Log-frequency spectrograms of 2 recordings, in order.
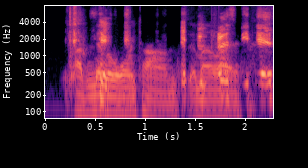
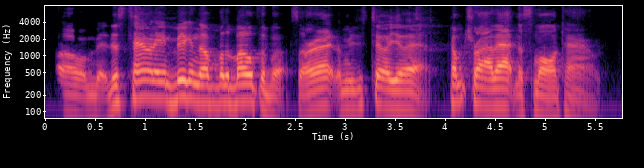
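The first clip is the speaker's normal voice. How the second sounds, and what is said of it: Put-on cowboy accent. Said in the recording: “I'm working on my Cowboy Bob accent. I'll get it soon enough.”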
